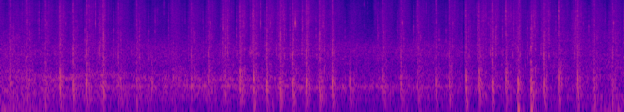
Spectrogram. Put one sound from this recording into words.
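Footsteps crunch steadily on gritty ground.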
